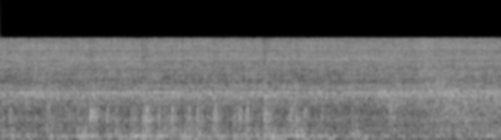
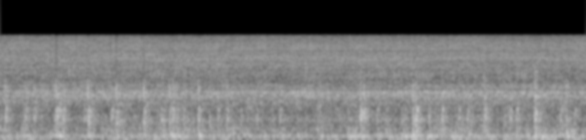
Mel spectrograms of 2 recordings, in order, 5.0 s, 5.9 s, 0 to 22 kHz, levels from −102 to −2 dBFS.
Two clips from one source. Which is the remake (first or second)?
second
